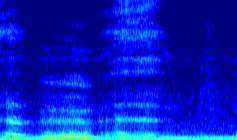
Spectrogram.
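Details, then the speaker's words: Lecturer's voiced imitation of a wheeze, a brief high, musical, whistling breath sound; wheezes usually expiratory but can be inspiratory, inspiratory wheezing usually asthma, in a lung sounds lecture. "wheezes all right wheezes are heard at usually expiration you can have inspiratory wheezing you can also have expired tori wheezing all right inspiratory wheezing usually is asthma"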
